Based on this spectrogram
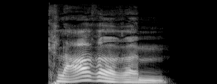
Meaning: strong dative masculine/neuter singular comparative degree of klar
- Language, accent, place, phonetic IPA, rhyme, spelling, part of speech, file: German, Germany, Berlin, [ˈklaːʁəʁəm], -aːʁəʁəm, klarerem, adjective, De-klarerem.ogg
